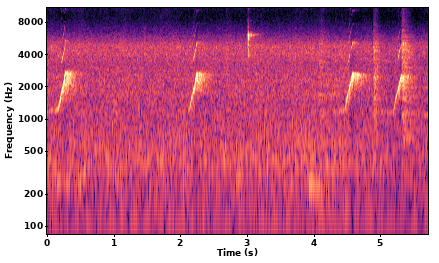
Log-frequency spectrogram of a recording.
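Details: Cockatiel described as being in a happy mode. It repeats a bright rising whistle four times, the last two close together. Faint clicks sound in between over a quiet indoor hum.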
